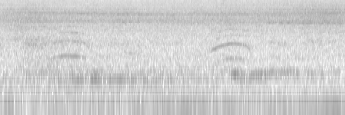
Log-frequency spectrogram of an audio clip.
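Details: A cat called billuuu gives two arched meows, the second higher and longer, over loud steady traffic-like rumble and background noise.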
